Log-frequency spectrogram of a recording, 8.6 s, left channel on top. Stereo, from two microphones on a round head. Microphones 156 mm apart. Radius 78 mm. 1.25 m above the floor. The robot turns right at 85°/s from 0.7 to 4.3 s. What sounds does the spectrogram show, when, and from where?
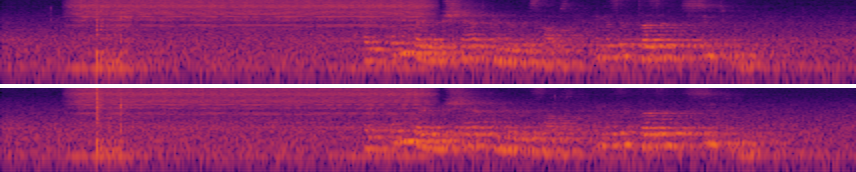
0.9 s crushing: 85° right, 2.5 m; by 1.3 s 55° right (ahead or behind), 2.5 m
3.6 s a woman speaking: 70° left, 9.5 m; by 7.6 s 130° left, 9.5 m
